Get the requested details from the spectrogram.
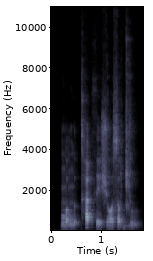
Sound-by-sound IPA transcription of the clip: ŋɔ̰˦˨ŋʊ˦ʔ kʰä˦ʔθe˨ʃɔ˦sʰɔ̰˦˨ d͡ʑṵ˦˨

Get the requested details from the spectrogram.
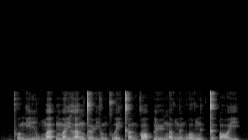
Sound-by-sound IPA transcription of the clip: pʰʊ˨˧ŋ jiː˨˩w mɐ˥t̚ mɐ˨˥jlɐ˧ŋt̪ɵ˨˩ɥ jʊ˨˩ŋkʷʰe˨˧jkʰɐ˨˩ŋkɔː˥p̚ lyː˨˥ŋɐ˨˥wn̪ɵ˨˩n wo˥wn̪ɪ˧k̚ t̪ɵ˧t̚ɔː˨˥j

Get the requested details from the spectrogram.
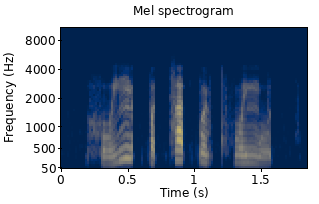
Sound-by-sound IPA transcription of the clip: huː˨˥j ŋɵ˥t̚pɐ˨t̚t͡saː˥t̚pɵ˧ɥ kʷʰɐ˥jmuː˧t̚

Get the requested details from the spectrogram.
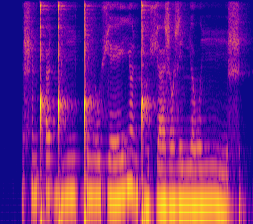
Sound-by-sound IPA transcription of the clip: ɬə̃ǃʼɜɡ͡ǃiː ǃiːwçeː jə̃ ɡ͡ǃɒçɜ zoziɲə wiːɬ

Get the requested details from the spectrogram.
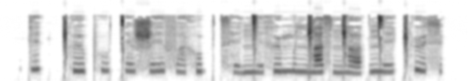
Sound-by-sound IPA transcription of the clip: ke̤k ǁʰɨpʰṳǀe̤ ʂe̤fa̤ xukt͡sʰe̤ ŋ͡ǀe̤xʉmɨ ŋ͡ǁasŋ͡ǁɐ | ŋ͡ǀe̤ǁʰʉs

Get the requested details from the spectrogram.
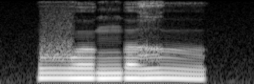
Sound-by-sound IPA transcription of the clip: vɵŋəɣɯ

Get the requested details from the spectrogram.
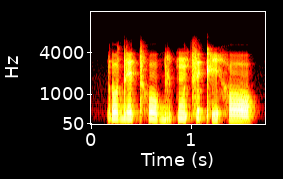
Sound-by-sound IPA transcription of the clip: ɾo˨ de˨tʰo˨ bi˨pũ˨t͡sɪ˦kʼi˨ hɔ˨

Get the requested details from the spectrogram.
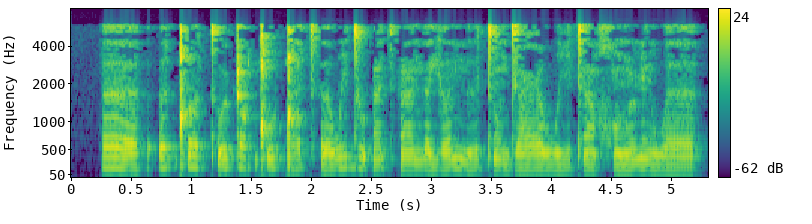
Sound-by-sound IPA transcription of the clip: ɜ | ʔəǃʼɤ tʼu ʈɔǃʼuɡ͡ǃɜ t͡sʼəwi duʔœ̃t͡sʼœ̃n̪œ jə n̪ɨtʼũ dœʕuwitʼœ̃ χũɳĩ wɜ

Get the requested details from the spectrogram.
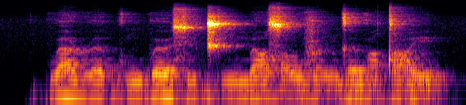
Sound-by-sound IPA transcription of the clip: kʷaɹɜ ɡʷœŋwœsʉ d͡ʒʉŋmɜzˤœw vɜŋɡɜwatˤ e

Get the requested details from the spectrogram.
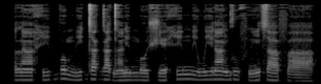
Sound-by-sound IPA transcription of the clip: lã˨hi˨˦ bo˦˨mi˨˦ da˦ɡa˦˨dã˧ ɾi˨mo˨ʃe˨˦ hi˦mi˧ wi˦ɾã˦ɡu˦˨ fĩ˨˦ sa˧fa˨

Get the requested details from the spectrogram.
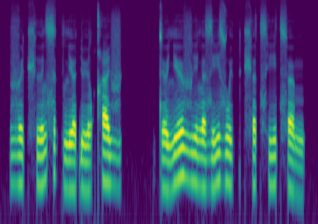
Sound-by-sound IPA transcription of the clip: vøt͡ʃʰɨlsək lʲœɗylqʰiv | tølʲøvi ləzizwyk t͡ʃʰət͡sʰit͡sʰœm

